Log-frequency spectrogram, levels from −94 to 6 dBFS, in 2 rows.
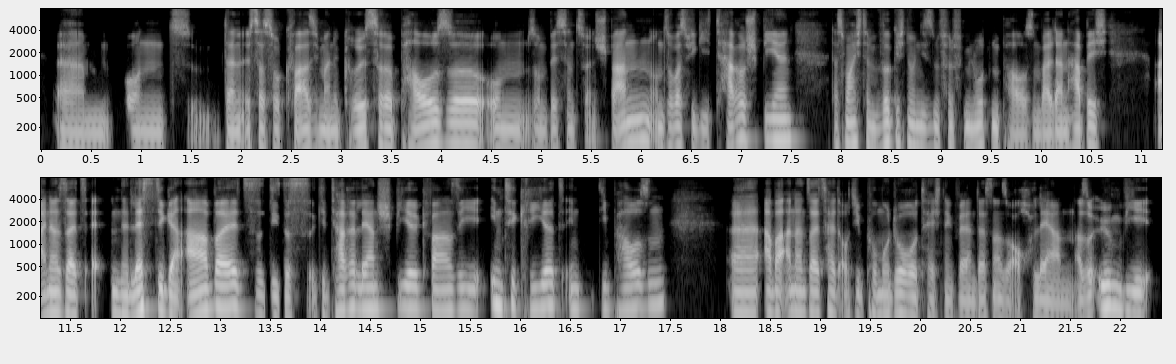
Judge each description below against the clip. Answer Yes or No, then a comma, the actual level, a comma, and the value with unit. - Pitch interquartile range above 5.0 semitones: Yes, wide, 5.4 semitones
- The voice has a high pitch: No, low, 105 Hz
